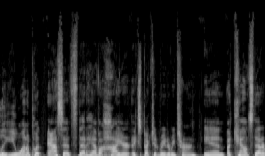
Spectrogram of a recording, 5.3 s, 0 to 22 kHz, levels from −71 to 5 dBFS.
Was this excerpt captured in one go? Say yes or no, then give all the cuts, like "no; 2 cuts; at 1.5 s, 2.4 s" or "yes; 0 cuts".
no; 2 cuts; at 0.9 s, 4.0 s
